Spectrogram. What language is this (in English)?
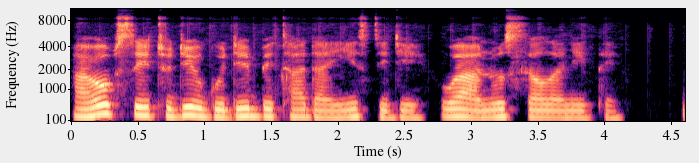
Nigerian Pidgin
